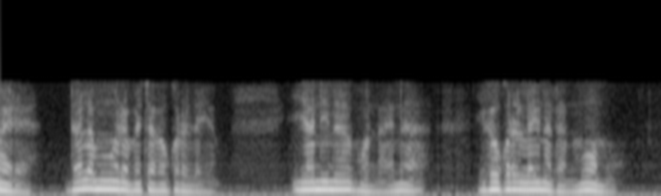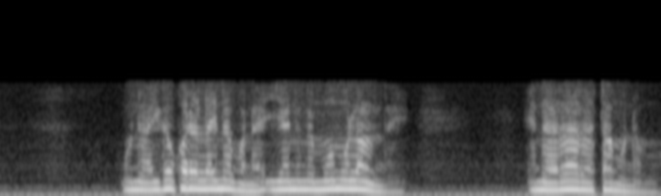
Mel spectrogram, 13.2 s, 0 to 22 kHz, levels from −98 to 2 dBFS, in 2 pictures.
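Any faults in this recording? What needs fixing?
From 3.43 to 5.56 s the speech turns choppy and robotic. This is repeated packet loss: short holes, none longer than 23 ms, are each patched by extending the previous sound, so about 10% of that stretch is filled in. It differs from a single dropout because the holes recur rapidly rather than leaving one clean silence. The missing content above 4 kHz is separate from this fault; it comes from the narrowband call path. A deeper jitter buffer or forward error correction on the link would prevent it.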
